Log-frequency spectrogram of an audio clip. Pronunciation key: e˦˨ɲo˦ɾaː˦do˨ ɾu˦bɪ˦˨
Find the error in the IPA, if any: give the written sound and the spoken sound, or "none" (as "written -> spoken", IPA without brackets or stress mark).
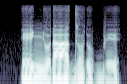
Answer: none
